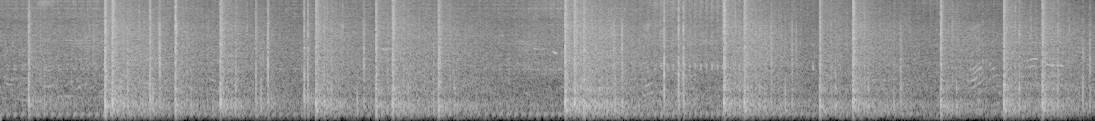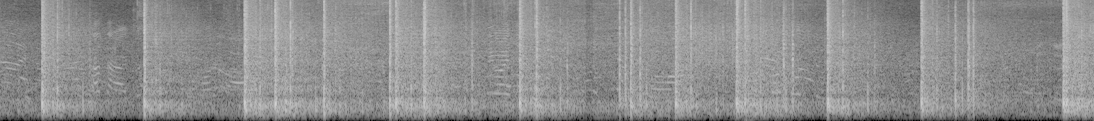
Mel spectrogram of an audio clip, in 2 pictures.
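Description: Aerial firework shells burst with sharp booms that echo between buildings.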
